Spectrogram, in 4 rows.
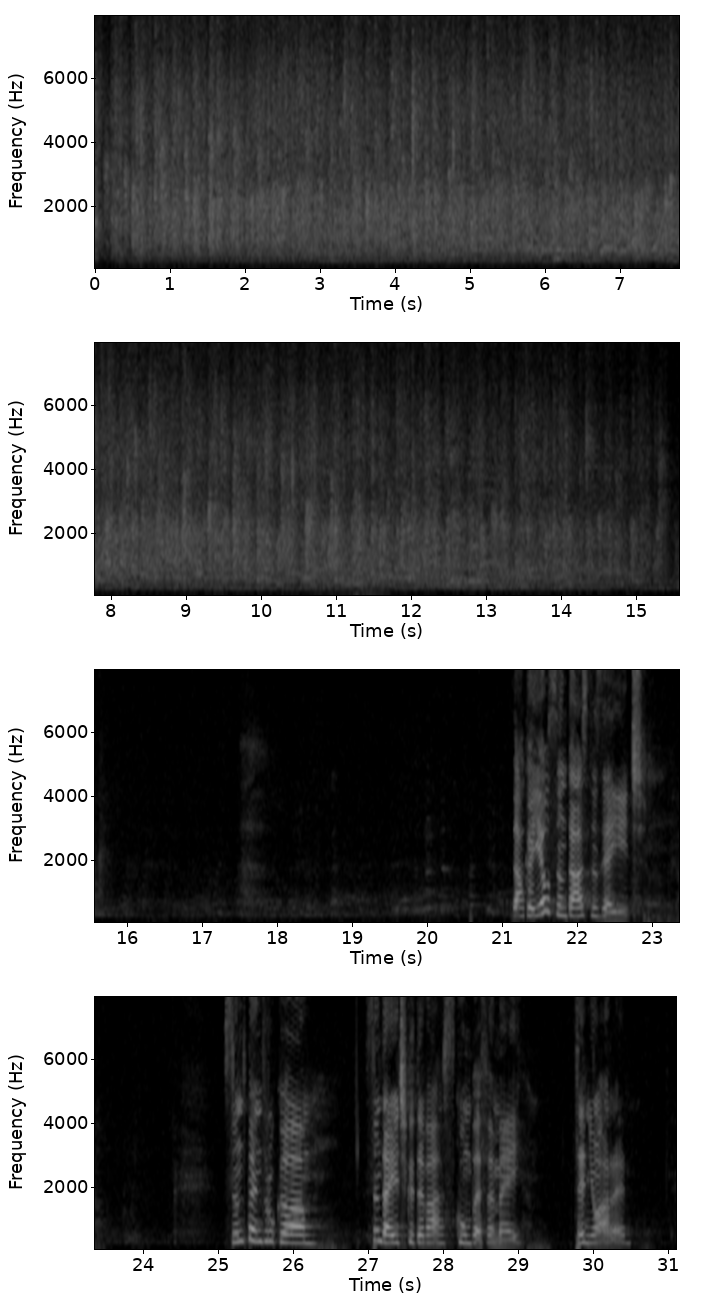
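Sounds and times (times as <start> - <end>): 
audience applause: 0.0 - 16.2
laughter: 1.6 - 16.0, 17.1 - 21.1
speech: 21.2 - 23.0, 25.2 - 26.4, 27.0 - 29.1, 29.8 - 30.6.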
